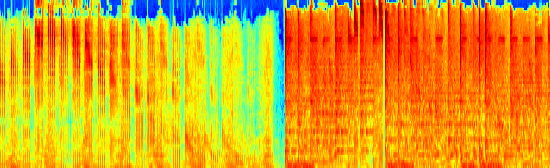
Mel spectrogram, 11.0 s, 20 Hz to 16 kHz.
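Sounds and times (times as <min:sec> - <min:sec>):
electronic dance music: 0:00.0 - 0:11.0.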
